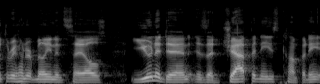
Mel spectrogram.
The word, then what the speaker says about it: Uniden: Uniden is a Japanese company. It's uh uni like university and then den.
